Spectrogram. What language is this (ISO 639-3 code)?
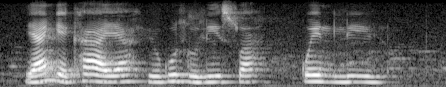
nbl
